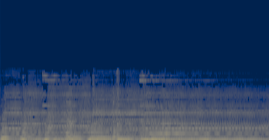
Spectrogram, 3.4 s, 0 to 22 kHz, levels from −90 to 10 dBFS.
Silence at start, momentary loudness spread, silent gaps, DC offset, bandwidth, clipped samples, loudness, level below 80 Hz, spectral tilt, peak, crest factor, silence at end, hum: 0 s; 5 LU; none; under 0.1%; 11.5 kHz; under 0.1%; -33 LUFS; -42 dBFS; -6 dB/octave; -18 dBFS; 16 dB; 0 s; none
